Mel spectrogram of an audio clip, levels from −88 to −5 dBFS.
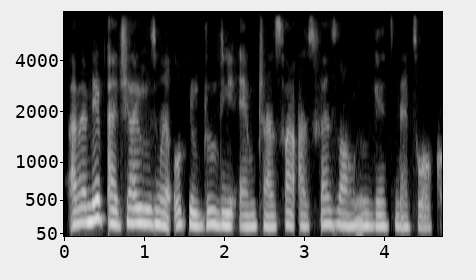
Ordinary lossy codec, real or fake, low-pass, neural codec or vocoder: AAC, 48 kbps; fake; 7.2 kHz; codec, 16 kHz, 1 kbps, FreqCodec, larger model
